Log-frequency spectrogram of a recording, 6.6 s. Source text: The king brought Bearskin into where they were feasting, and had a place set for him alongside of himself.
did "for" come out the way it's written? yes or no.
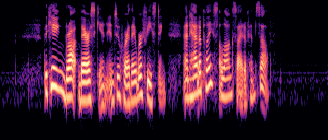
no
